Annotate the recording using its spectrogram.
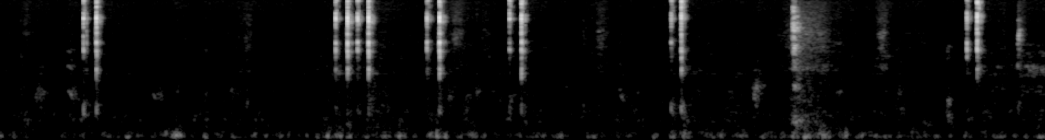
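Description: Faint, sharp computer mouse clicks, mostly in close pairs, at irregular intervals, with a quick run of several clicks about three and a half seconds in.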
